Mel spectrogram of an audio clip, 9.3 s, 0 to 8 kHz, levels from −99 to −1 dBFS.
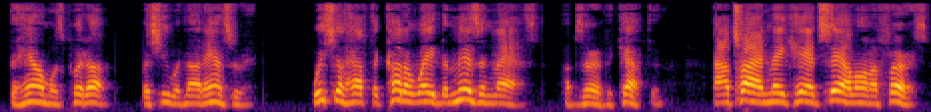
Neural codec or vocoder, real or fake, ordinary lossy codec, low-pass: none; real; AAC, 32 kbps; 7.2 kHz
